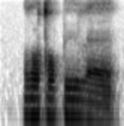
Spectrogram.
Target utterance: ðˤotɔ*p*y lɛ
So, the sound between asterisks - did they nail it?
yes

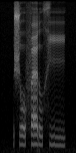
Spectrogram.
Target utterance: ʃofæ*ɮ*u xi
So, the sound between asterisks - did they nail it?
no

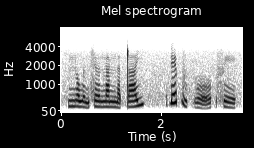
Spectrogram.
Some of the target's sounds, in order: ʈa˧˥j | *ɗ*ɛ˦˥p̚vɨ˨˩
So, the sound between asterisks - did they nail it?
yes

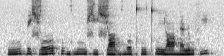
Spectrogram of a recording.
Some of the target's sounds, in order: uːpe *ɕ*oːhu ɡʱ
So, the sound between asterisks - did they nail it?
yes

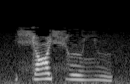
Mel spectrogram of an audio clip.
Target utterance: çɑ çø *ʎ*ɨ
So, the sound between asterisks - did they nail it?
yes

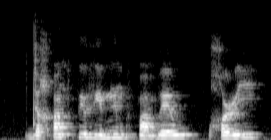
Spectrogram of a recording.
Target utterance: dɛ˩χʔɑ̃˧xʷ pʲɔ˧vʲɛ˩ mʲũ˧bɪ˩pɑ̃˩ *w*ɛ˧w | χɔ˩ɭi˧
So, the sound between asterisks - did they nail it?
no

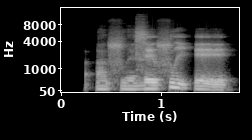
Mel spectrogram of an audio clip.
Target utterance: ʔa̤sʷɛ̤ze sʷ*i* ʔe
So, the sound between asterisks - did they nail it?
yes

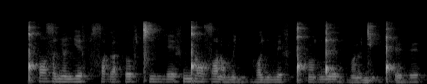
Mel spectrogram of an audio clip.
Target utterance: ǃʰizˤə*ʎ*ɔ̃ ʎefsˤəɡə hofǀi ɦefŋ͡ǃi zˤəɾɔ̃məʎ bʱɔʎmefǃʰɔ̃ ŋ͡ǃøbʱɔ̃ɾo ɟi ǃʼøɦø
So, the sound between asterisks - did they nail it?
yes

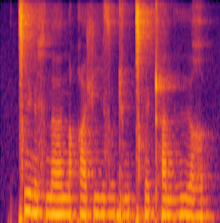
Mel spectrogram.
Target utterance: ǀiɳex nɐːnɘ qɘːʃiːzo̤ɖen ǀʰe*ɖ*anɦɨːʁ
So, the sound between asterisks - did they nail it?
no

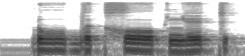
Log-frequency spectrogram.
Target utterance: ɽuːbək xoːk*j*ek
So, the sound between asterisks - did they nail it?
no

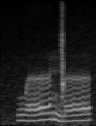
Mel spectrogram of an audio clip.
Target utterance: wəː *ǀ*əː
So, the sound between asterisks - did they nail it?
no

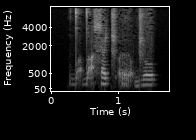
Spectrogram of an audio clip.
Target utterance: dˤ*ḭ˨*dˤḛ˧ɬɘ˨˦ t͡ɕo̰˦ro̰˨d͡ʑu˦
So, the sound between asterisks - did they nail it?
yes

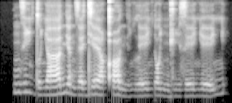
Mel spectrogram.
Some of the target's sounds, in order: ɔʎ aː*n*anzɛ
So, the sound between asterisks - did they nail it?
no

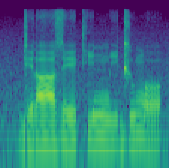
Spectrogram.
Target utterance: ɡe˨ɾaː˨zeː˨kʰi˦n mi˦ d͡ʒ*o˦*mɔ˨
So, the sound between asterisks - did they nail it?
no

